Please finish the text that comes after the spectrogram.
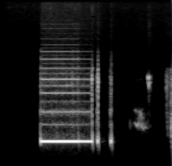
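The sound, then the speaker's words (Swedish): A steady electronic telephone tone holds for under a second, then a few quick dialing beeps follow, trailed by faint line noises, as a call is placed to LO, the owner of Aftonbladet. The tones are clear, with no voices. “Jag lyckas i alla fall inte med det, så jag ringer till Aftonbladets ägare, LO, istället.”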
